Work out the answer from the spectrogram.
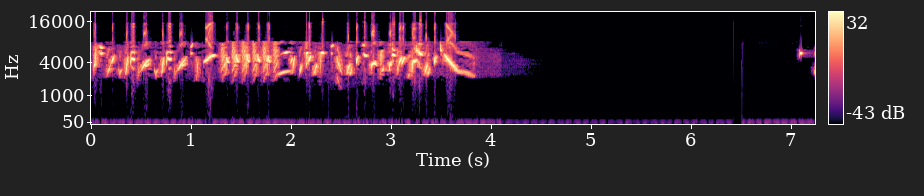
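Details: Goldfinch song at Htatba, Tipaza: about four seconds of dense, rapid twittering with buzzy trills and slurred whistles, then quiet.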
